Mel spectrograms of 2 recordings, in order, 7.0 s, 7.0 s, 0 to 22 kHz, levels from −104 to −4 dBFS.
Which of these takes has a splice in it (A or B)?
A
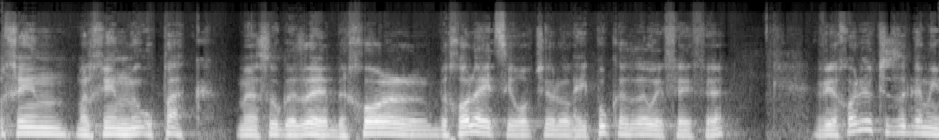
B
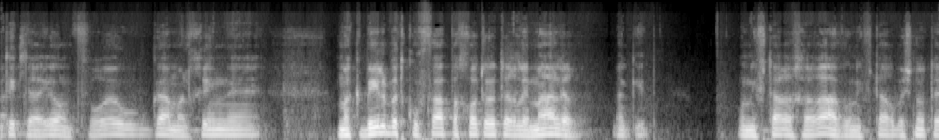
A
